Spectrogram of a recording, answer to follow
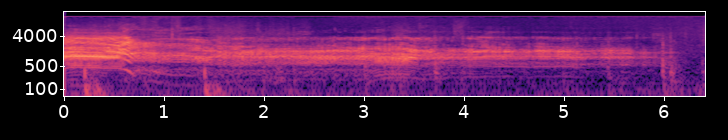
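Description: A person's long drawn-out vocal cry, loudest in the first second and then slowly fading away over about five seconds.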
